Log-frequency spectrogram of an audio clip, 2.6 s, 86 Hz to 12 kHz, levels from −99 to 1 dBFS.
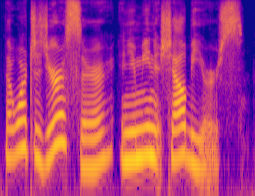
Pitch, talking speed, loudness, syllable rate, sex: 235 Hz, 280 wpm, -17 LUFS, 5.3 syllables/s, female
